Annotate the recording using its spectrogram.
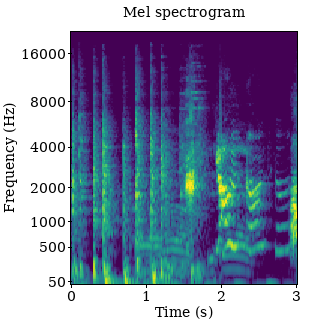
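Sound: pounding on a table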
